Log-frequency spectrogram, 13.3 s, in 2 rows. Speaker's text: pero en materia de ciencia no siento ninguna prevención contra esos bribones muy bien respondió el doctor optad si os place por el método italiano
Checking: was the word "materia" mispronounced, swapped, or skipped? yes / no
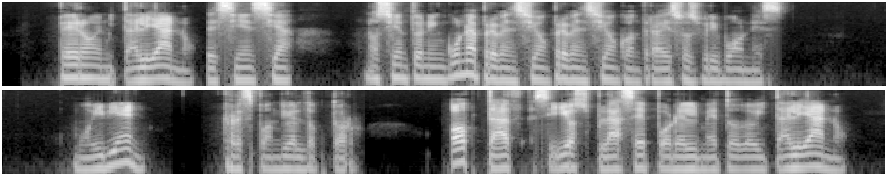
yes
